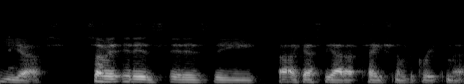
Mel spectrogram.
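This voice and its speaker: Here a man with a British accent speaks at a moderate pace. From UK. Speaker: writer. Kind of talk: interview answer.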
